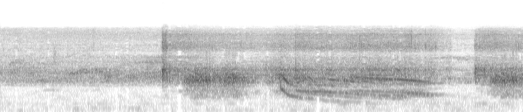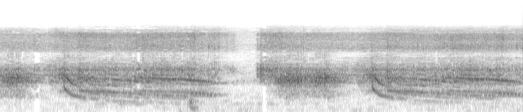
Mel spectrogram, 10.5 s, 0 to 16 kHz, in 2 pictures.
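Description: Three breath cycles, about 19 a minute, each with a falling musical whistle over harsh airflow noise; wheezing, musical toward the end of each breath.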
